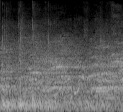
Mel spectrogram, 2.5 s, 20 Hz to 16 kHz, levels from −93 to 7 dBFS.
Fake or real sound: real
